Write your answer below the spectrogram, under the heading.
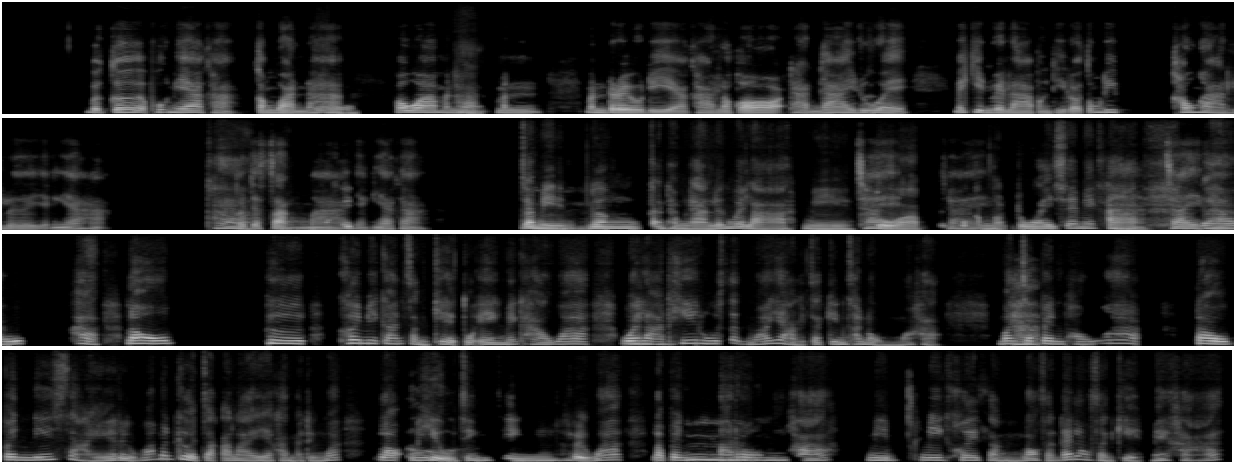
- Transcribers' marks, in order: other background noise; wind; tsk
- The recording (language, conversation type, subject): Thai, advice, พยายามลดน้ำหนักแต่ติดขนมหวานตอนกลางคืน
